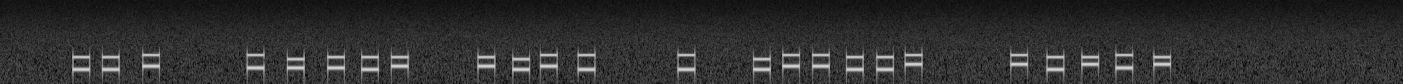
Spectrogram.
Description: DTMF, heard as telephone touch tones, dialled by hand, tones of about 170 ms. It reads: 229 64528 8193 3 19922# #2060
